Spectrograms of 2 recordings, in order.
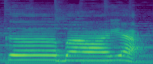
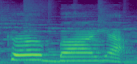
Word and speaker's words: kebaya: ini disebut dengan kebaya Coba sebutkan kebaya ke ke ke kebaya kebaya kebaya ini biasanya dipakai oleh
